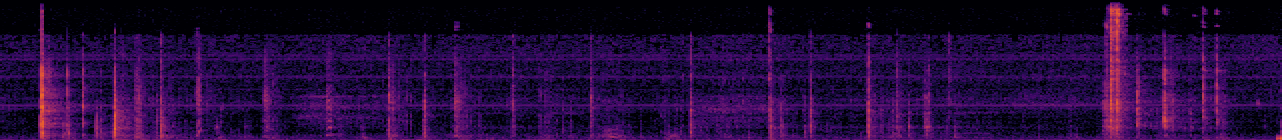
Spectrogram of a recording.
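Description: A screwdriver scrapes and clicks against plastic.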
